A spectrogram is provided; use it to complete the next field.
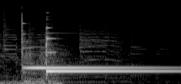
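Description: A doorbell chimes a clear two-note ding-dong, the second, lower tone ringing on and slowly fading. Close and fairly loud, with no voices.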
